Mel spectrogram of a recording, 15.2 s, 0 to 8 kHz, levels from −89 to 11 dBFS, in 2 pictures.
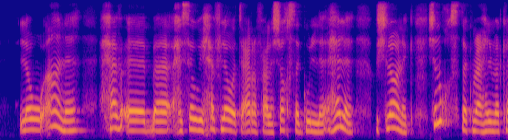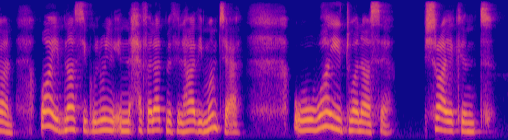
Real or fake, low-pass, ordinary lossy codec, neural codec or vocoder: real; none; none; none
